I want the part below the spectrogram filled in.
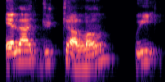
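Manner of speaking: ordinary talk, nothing marked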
